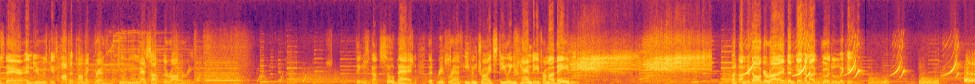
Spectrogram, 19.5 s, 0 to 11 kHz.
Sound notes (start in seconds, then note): 11.2 baby Cries; 19.3 crash!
